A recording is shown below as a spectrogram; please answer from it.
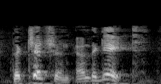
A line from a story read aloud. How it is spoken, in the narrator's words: Hearing no reply, he exclaimed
